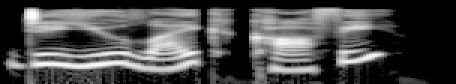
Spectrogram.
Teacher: My voice rises at the end. That's rising inonation. It tells you I'm asking something. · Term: rising intonation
